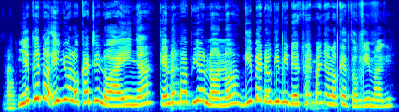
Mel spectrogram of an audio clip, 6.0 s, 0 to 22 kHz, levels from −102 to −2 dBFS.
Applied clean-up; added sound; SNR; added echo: neural mask model DeepFilterNet 3.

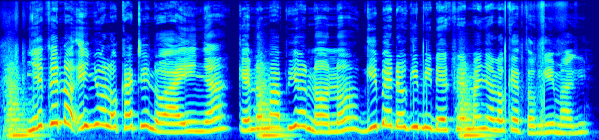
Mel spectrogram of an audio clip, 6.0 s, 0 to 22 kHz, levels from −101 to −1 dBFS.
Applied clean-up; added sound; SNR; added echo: none; Bowed string instrument; 9 dB; none.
